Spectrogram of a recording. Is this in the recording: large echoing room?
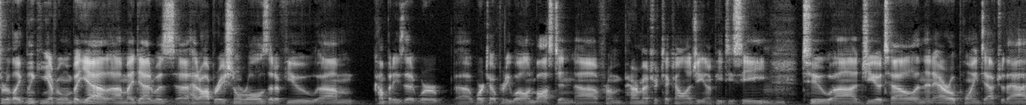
no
